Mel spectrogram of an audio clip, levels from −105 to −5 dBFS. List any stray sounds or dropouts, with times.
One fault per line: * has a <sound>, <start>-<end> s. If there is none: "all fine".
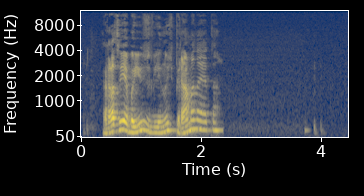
all fine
